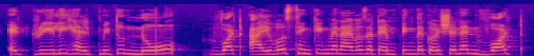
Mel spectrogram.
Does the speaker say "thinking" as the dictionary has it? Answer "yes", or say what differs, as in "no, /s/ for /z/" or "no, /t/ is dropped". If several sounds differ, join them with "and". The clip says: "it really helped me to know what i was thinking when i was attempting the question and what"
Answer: no, /t/ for /θ/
